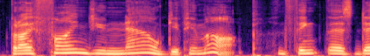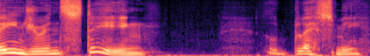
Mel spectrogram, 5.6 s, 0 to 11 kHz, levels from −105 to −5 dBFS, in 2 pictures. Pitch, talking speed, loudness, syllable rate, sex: 165 Hz, 175 wpm, -17 LUFS, 4.2 syllables/s, male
